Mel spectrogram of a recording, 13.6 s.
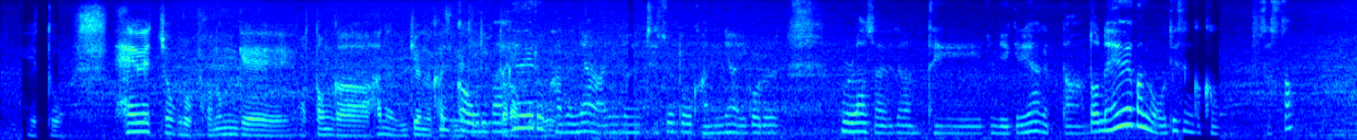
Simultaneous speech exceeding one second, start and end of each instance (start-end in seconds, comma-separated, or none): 4.4-5.6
